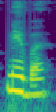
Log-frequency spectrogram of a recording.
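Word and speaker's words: neighbour: Rule क्या कहता है हमारा, जब I और EI हो स्पेलिंग में, उसके तुरंत बाद क्या हो, GH हो, तो वहाँ पर GH का उच्चारण नहीं किया जाता है।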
